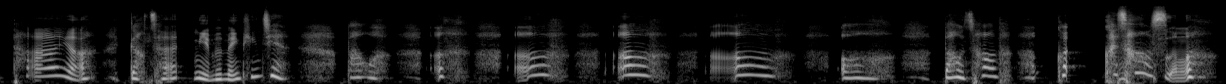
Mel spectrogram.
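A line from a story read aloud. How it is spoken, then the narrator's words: Breathless laughing. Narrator (Chinese): 阿芳边气喘吁吁边笑道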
